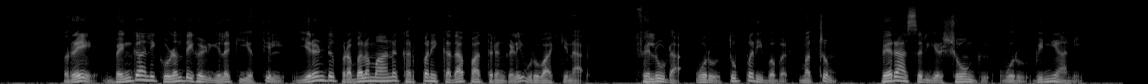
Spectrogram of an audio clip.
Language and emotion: Tamil, neutral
